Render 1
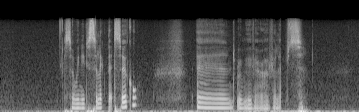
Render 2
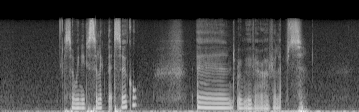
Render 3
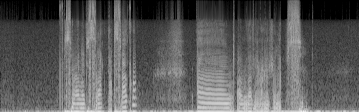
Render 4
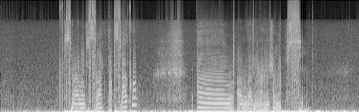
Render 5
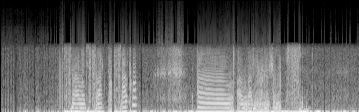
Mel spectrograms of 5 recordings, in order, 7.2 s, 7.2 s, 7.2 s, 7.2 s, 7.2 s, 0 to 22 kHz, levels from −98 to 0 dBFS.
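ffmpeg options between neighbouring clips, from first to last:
ffmpeg -i in.wav -filter_complex "[0:a]acrossover=split=240|3000[link_01][link_02][link_03];[link_02]acompressor=threshold=-22dB:ratio=6[link_04];[link_01][link_04][link_03]amix=inputs=3:normalize=0" out.wav
ffmpeg -i in.wav -af "alimiter=limit=-13.5dB:level=0:latency=1:release=32,aeval=exprs='abs(val(0))':channel_layout=same,volume=6dB" out.wav
ffmpeg -i in.wav -filter_complex "[0:a]asplit=2[link_01][link_02];[link_02]acontrast=81,volume=3dB[link_03];[link_01][link_03]amix=inputs=2:normalize=0,alimiter=level_in=1.5dB:limit=-1dB:release=50:level=0:latency=1,volume=-1dB" out.wav
ffmpeg -i in.wav -af "aresample=8000,acrusher=bits=4:dc=4:mix=0:aa=0.000001,aresample=44100,aeval=exprs='sgn(val(0))*max(abs(val(0))-0.0422,0)':channel_layout=same" out.wav

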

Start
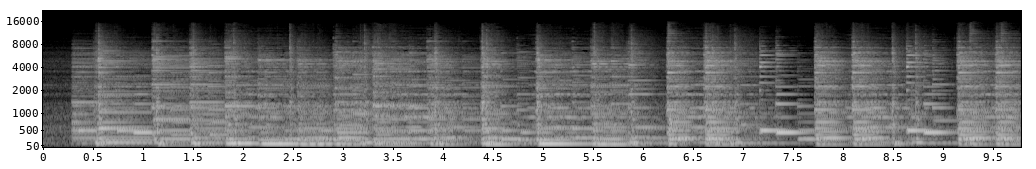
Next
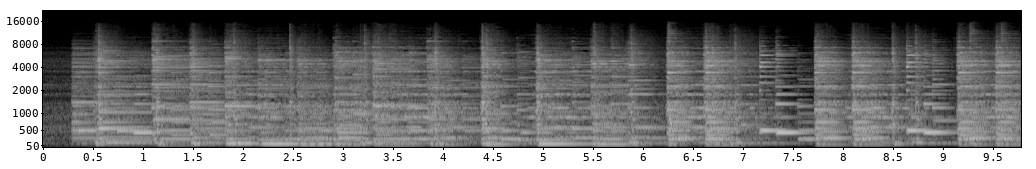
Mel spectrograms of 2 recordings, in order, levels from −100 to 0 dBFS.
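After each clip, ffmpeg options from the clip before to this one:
ffmpeg -i in.wav -af "lowshelf=frequency=310:gain=-8.5" out.wav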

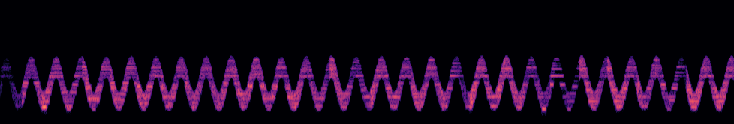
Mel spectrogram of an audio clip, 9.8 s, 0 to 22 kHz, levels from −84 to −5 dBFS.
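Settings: ffmpeg -i in.wav -af "afftfilt=real='re*between(b*sr/1024,700*pow(2400/700,0.5+0.5*sin(2*PI*3*pts/sr))/1.41,700*pow(2400/700,0.5+0.5*sin(2*PI*3*pts/sr))*1.41)':imag='im*between(b*sr/1024,700*pow(2400/700,0.5+0.5*sin(2*PI*3*pts/sr))/1.41,700*pow(2400/700,0.5+0.5*sin(2*PI*3*pts/sr))*1.41)':win_size=1024:overlap=0.75,volume=1dB" out.wav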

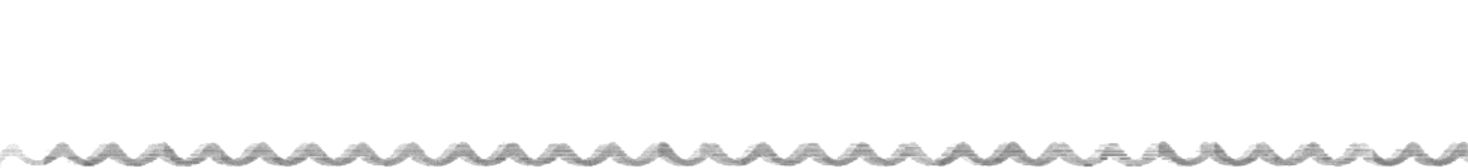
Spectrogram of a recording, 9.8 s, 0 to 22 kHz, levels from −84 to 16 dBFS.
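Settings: ffmpeg -i in.wav -af "aecho=1:1:279:0.188" out.wav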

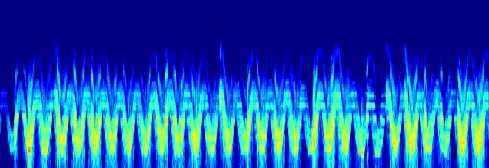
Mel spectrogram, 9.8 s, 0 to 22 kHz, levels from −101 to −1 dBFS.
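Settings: ffmpeg -i in.wav -af "highpass=frequency=320:width_type=q:width=0.5412,highpass=frequency=320:width_type=q:width=1.307,lowpass=frequency=2800:width_type=q:width=0.5176,lowpass=frequency=2800:width_type=q:width=0.7071,lowpass=frequency=2800:width_type=q:width=1.932,afreqshift=-110,adynamicsmooth=sensitivity=1:basefreq=630,volume=5.5dB" out.wav

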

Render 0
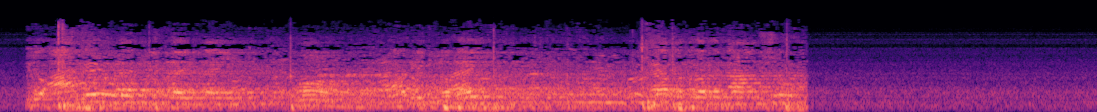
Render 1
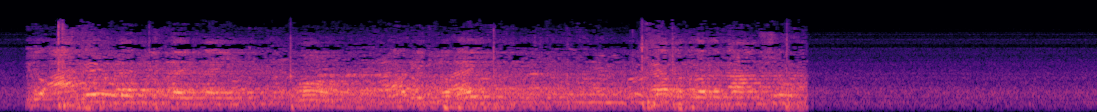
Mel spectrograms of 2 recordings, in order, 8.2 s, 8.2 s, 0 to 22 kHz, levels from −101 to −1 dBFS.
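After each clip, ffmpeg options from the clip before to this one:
ffmpeg -i in.wav -af "highpass=frequency=340:poles=1,volume=-2dB" out.wav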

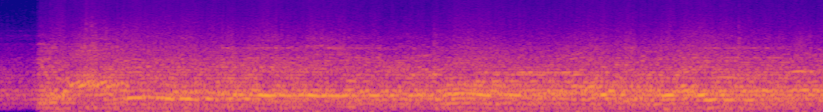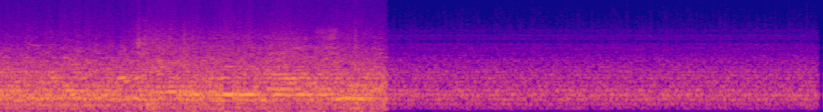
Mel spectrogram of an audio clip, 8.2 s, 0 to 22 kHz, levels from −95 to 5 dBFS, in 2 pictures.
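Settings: ffmpeg -i in.wav -filter_complex "[0:a]acrusher=bits=4:mode=log:mix=0:aa=0.000001,asplit=2[link_01][link_02];[link_02]highpass=frequency=720:poles=1,volume=28dB,asoftclip=type=tanh:threshold=-14dB[link_03];[link_01][link_03]amix=inputs=2:normalize=0,lowpass=frequency=1300:poles=1,volume=-6dB,aecho=1:1:6.4:0.65,volume=-1dB" out.wav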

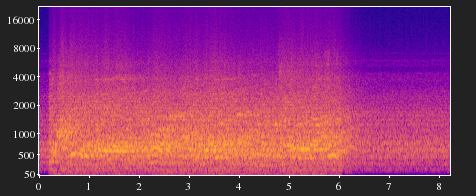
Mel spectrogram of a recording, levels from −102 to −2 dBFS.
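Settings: ffmpeg -i in.wav -filter_complex "[0:a]acrossover=split=350[link_01][link_02];[link_01]asoftclip=type=tanh:threshold=-37.5dB[link_03];[link_03][link_02]amix=inputs=2:normalize=0,asplit=7[link_04][link_05][link_06][link_07][link_08][link_09][link_10];[link_05]adelay=180,afreqshift=100,volume=-6dB[link_11];[link_06]adelay=360,afreqshift=200,volume=-12.6dB[link_12];[link_07]adelay=540,afreqshift=300,volume=-19.1dB[link_13];[link_08]adelay=720,afreqshift=400,volume=-25.7dB[link_14];[link_09]adelay=900,afreqshift=500,volume=-32.2dB[link_15];[link_10]adelay=1080,afreqshift=600,volume=-38.8dB[link_16];[link_04][link_11][link_12][link_13][link_14][link_15][link_16]amix=inputs=7:normalize=0" out.wav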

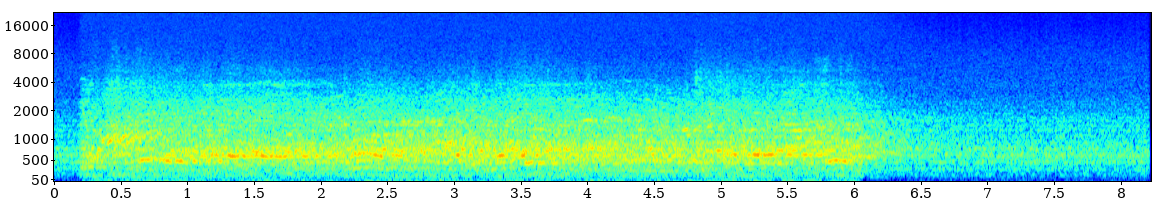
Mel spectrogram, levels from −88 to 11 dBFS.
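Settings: ffmpeg -i in.wav -af "acrusher=bits=6:mix=0:aa=0.000001" out.wav

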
